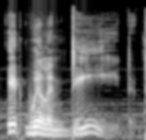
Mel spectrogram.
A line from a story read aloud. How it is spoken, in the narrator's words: Tobias sneered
